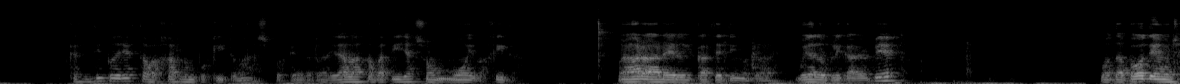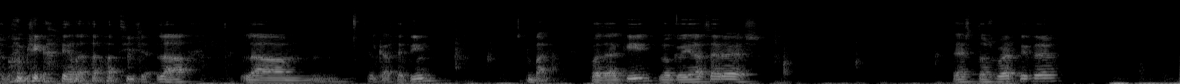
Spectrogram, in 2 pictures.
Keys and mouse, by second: 8.0 shift+d, 8.4 right click, 9.0 p, 9.9 right click, 10.2 right click, 10.5 right click, 11.0 right click, 11.6 Tab, 12.3-18.3 shift+middle drag, 18.3 right click, 18.6-19.9 ctrl+middle drag, 19.6 1, 19.9 right click, 21.4 right click, 22.0 ctrl+right click, 23.2-23.6 drag.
